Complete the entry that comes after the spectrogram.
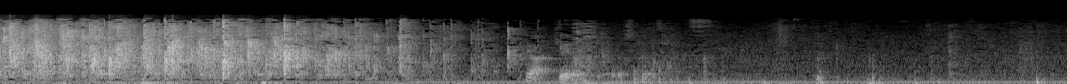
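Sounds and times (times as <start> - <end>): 
audience applause: 0.0 - 5.3
speech: 5.6 - 7.1.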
